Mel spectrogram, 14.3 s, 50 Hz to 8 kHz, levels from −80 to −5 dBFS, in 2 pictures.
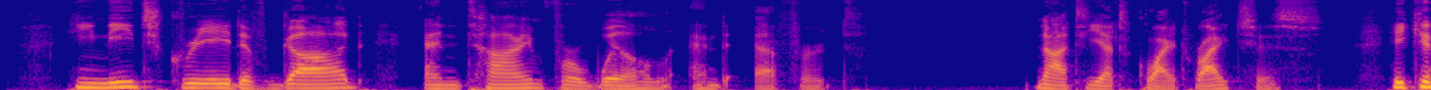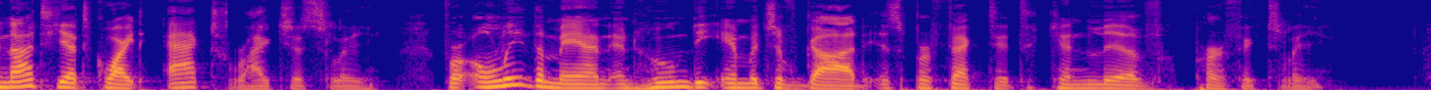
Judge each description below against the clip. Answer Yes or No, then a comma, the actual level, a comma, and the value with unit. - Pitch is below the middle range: Yes, low, 125 Hz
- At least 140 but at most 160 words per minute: Yes, average, 145 wpm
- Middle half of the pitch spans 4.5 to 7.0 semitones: Yes, average, 4.8 semitones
